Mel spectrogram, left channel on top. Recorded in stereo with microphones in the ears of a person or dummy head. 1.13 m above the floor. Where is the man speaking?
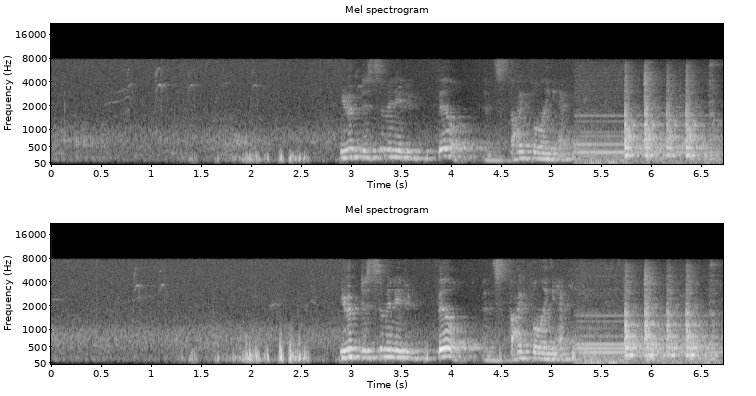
45° right (ahead or behind), 3.5 m.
